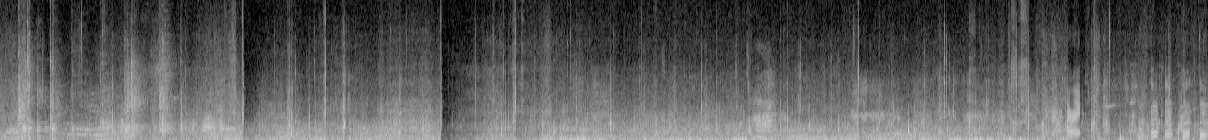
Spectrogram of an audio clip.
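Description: Indistinct voices over hurried footsteps and camera handling noise, with irregular knocks and rustles throughout and a brief drop in sound about seven seconds in.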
